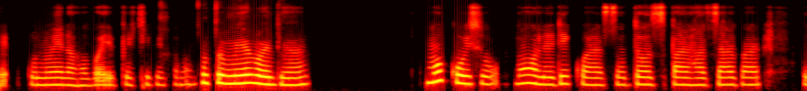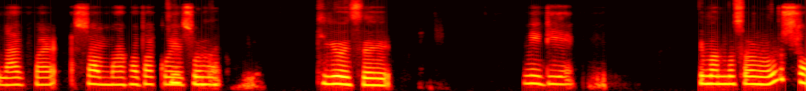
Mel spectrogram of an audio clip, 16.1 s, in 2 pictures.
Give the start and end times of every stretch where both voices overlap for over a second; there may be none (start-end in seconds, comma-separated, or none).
none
